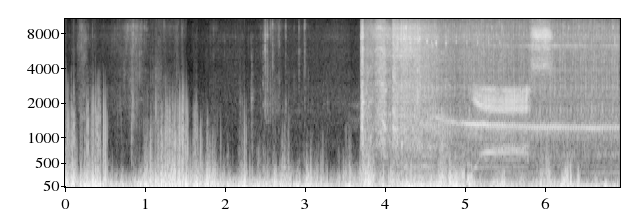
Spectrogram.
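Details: Lifted off-road Peugeot 306 Meridian 1.6 8v TU, FWD, after a wiring plug was repaired and refitted: uneven cranking and chuffing for a few seconds, then it catches and settles into a steady run; starts normally now.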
